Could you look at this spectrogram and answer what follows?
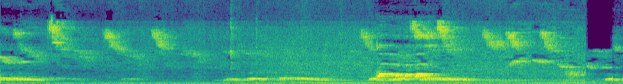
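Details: Zebra dove song used as a lure for training local birds: a short coo opens, then after a pause a longer rolling, trilled coo phrase, while sharp high chirping notes from other small birds sound throughout.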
